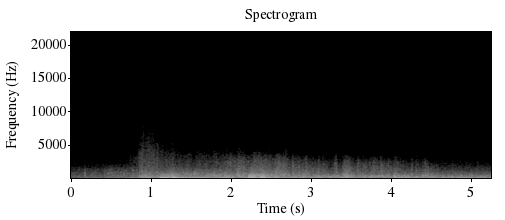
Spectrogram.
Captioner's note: thunder rumbles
